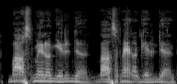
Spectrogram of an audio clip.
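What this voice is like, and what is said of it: Impression of SD Jones. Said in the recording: “does an SD Jones impression.”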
